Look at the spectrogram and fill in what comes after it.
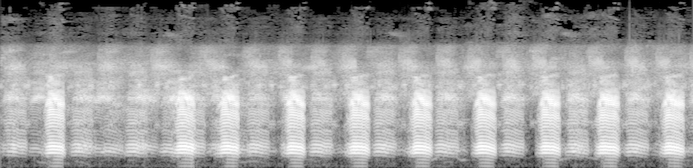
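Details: Indian bullfrog, a rare yellow-coloured frog, gives a steady run of a dozen harsh, bleating croaks in nine seconds, each a short rasping honk spaced about once per second, strong and close.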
